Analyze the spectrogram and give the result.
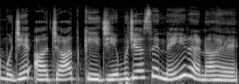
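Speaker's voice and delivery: ordinary delivery, nothing marked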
